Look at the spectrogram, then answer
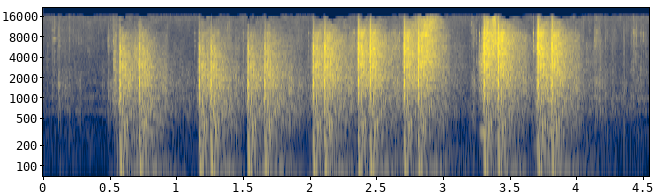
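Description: Running footsteps in a video game with sound occlusion thump out as a steady run of heavy, evenly spaced impacts, loud and close, about seven or eight strides in quick succession.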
